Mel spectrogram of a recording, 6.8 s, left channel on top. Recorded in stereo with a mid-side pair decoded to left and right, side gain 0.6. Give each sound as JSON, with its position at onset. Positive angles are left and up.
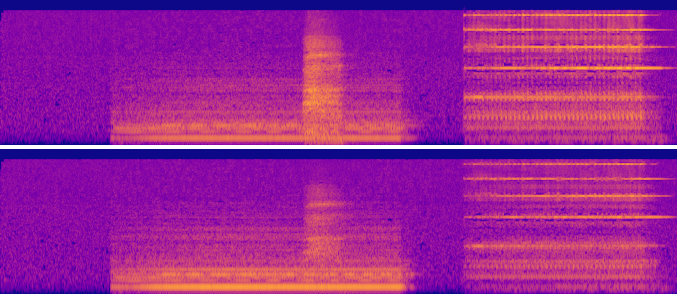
{"t": 1.1, "sound": "a microwave", "azimuth_deg": -25, "distance_m": 5.5}
{"t": 3.0, "sound": "breathing", "azimuth_deg": 60, "distance_m": 2.5}
{"t": 4.6, "sound": "a phone ringing", "azimuth_deg": 45, "distance_m": 5.0}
